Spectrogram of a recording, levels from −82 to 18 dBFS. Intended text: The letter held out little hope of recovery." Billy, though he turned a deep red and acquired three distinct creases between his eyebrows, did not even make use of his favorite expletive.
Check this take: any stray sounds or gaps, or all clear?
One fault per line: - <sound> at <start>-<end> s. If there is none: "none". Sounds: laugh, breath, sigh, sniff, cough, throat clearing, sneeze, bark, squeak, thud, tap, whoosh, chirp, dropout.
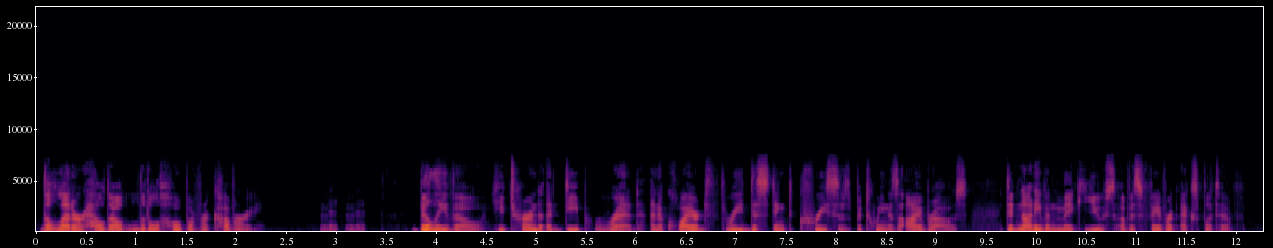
- laugh at 2.8-3.3 s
